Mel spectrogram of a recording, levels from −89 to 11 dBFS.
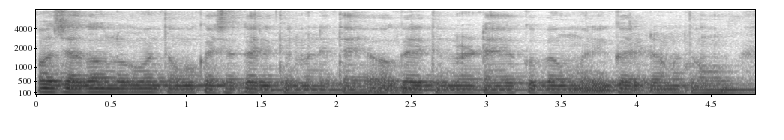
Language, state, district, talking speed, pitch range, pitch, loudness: Kokborok, Tripura, West Tripura, 215 wpm, 110-120 Hz, 115 Hz, -17 LUFS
